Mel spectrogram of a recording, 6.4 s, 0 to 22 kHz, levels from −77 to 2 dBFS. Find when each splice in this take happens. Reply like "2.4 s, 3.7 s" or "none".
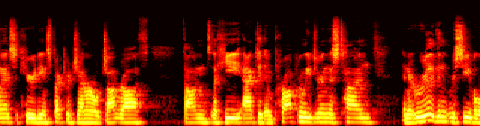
none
